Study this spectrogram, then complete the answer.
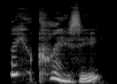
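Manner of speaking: alarmed unvoiced whisper. Maggie to Piper, horrified at the plan, whispering. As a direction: hiss it under your breath, shocked.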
